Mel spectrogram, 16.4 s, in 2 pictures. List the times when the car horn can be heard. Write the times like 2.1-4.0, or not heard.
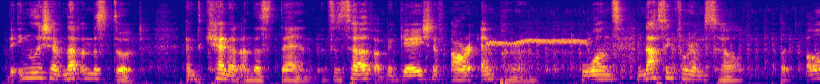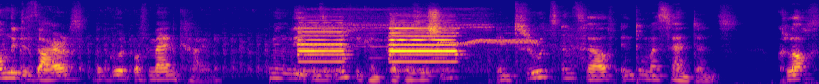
11.2-12.8.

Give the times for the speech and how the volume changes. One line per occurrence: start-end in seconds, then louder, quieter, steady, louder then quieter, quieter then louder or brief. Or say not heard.
0.1-16.3 quieter.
